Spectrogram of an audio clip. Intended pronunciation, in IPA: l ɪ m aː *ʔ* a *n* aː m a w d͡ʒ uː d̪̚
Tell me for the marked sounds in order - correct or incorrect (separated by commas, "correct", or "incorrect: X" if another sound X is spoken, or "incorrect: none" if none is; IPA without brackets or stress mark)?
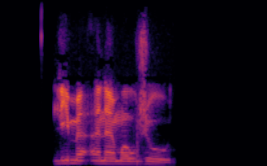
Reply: correct, correct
